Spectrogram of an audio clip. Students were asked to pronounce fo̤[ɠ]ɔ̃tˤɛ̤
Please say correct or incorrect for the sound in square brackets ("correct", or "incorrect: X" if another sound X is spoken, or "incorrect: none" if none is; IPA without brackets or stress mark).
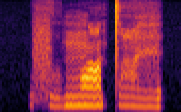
incorrect: ŋ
